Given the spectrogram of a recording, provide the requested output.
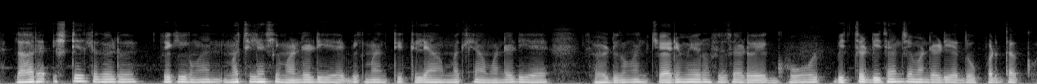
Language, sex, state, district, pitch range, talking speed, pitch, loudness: Marwari, male, Rajasthan, Nagaur, 105-115 Hz, 65 wpm, 105 Hz, -16 LUFS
